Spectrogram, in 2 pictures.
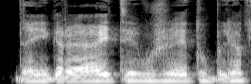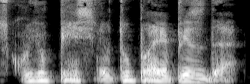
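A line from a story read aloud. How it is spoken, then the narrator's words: Very quiet whisper in ear. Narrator (Russian): Джейсон очень тихо шепчет в ухо Стефани, чтобы никто не мог услышать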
